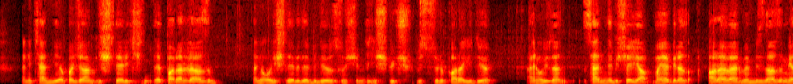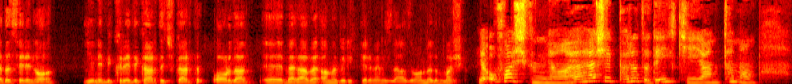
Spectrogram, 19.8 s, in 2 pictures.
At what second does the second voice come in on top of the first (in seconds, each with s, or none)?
none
